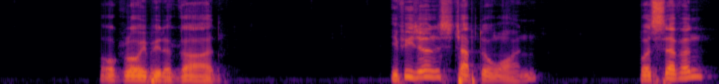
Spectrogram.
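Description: A man speaks slowly and emphatically into a microphone, with pauses between phrases.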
